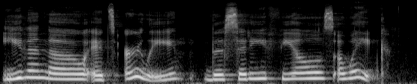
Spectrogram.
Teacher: even though this is the end of a sentence, you can bring your voice up when you say awake.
